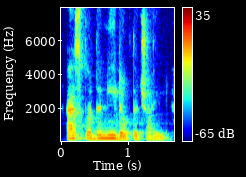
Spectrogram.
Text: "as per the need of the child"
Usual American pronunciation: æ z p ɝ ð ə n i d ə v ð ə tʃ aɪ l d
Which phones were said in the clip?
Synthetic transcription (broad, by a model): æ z f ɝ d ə n i d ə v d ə tʃ aɪ l d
